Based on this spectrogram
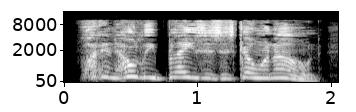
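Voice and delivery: put-on startled girl, very high voice; way too loud. A narrator's reading. Girl sees two gunmen in hall, loudly startled. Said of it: "she said, way too loudly".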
